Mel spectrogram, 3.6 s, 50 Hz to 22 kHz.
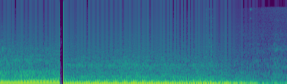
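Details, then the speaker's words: Mazda MX-5 engine, 31 years old (3 of them turbocharged), first start after reassembly, slightly cooled but at 70 degrees: a steady, even low idle with no knocks or ticks. It sounds healthy. "the engine is a bit cooled down but its at 70 degrees and as you hear it still runs and sound healthy"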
